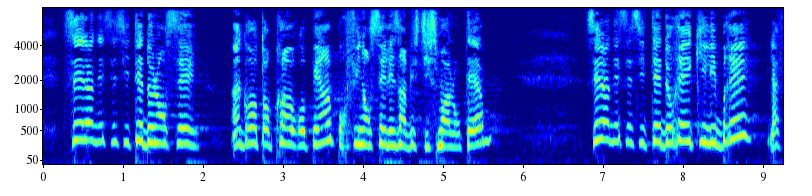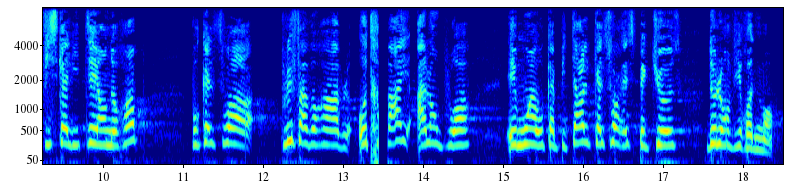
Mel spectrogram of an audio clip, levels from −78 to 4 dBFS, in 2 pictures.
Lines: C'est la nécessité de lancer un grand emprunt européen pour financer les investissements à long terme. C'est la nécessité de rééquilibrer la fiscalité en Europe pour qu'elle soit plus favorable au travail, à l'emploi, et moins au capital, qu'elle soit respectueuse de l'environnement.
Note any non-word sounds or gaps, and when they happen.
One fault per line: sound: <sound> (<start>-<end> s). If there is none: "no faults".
sound: dropout (13.4-13.6 s)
